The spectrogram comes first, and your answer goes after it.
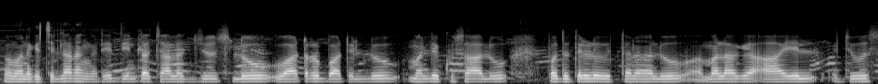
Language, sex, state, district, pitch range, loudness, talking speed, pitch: Telugu, male, Andhra Pradesh, Sri Satya Sai, 130-135 Hz, -16 LUFS, 125 wpm, 130 Hz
